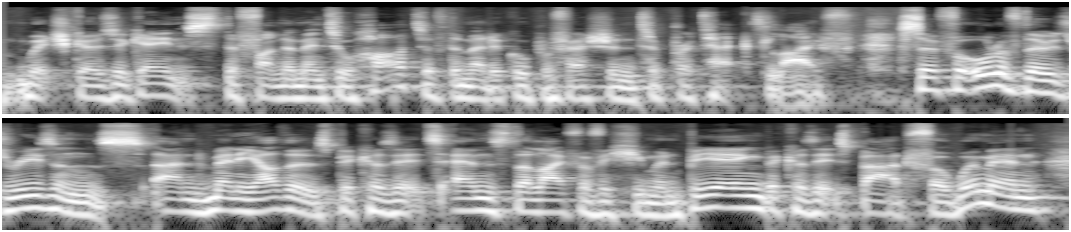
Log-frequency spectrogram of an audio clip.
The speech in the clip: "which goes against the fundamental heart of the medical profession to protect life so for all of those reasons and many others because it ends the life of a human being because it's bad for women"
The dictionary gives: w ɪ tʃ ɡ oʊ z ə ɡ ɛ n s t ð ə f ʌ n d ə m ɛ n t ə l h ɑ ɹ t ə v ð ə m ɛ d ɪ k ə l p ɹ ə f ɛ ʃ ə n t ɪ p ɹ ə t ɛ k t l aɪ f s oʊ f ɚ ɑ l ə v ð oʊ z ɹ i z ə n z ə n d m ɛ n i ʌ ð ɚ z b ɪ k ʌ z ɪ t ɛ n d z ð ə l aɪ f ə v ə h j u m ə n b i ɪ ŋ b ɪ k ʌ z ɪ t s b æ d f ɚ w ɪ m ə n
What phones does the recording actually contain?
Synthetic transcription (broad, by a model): w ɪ tʃ ɡ oʊ z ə ɡ ɛ n s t ð ə f ʌ n d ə m ɛ n t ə l h ɑ ɹ t ə v ð ə m ɛ d ɪ k ə l p ɹ ə f ɛ ʃ ə n t ɪ p ɹ ə t ɛ k t l aɪ f s oʊ f ɚ ɑ l ə v ð oʊ z ɹ i z ə n z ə n m ɛ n i ʌ ð ɚ z b ɪ k ʌ z ɪ t ɛ n d z ð ə l aɪ f ə v ə h j u m ə n b i ɪ ŋ b ɪ k ʌ z ɪ t s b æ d f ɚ w ɪ m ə n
